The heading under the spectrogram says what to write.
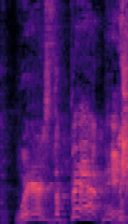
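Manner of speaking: high, loud, slow laughing chef yell; Gordon Ramsay shout. Retold or imitated. Imagining Gordon Ramsay screaming for Batman, high and loud. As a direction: belt it like a furious TV chef.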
